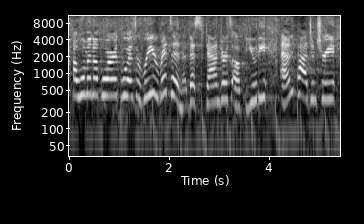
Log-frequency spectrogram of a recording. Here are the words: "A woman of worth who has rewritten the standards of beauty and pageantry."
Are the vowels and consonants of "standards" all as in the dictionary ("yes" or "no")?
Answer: yes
